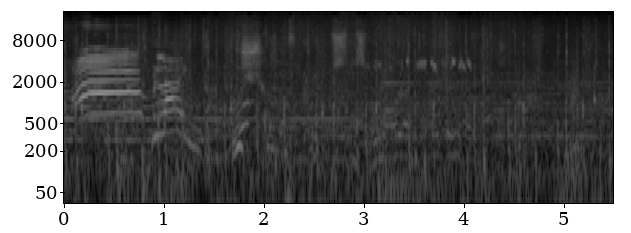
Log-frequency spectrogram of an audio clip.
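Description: Quick clip-clopping hoofbeats with a short whinny at the start, in The Witcher 3: Wild Hunt, with faint background tones.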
